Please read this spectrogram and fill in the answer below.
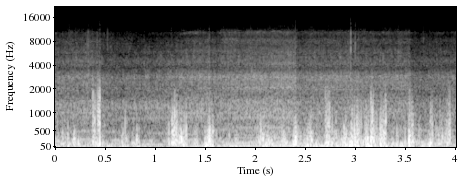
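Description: Daewoo Mega 200V wheel loader's diesel engine running steadily as the machine drives, a constant low hum broken by irregular gusts of wind noise on the microphone.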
